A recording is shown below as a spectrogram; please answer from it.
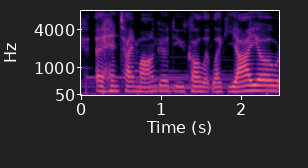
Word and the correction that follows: yaoi: And I think what you mean yayo, you're referring to yaoi, which is a specific genre of boy on boy stuff.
